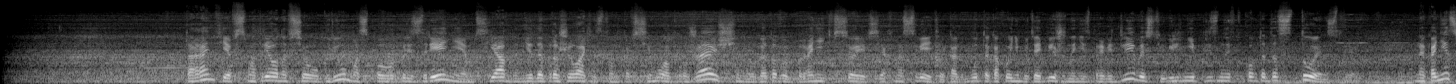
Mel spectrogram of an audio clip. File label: Recorder noise; Запись на профессиональный рекордер (в шумной обстановке); ugreen max5c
